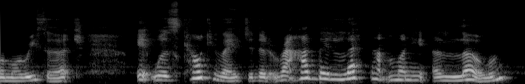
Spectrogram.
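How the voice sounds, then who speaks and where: A woman with a British accent speaks with lively intonation and a dark, mellow tone. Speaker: pensions campaigner. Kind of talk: casual talk to camera.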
